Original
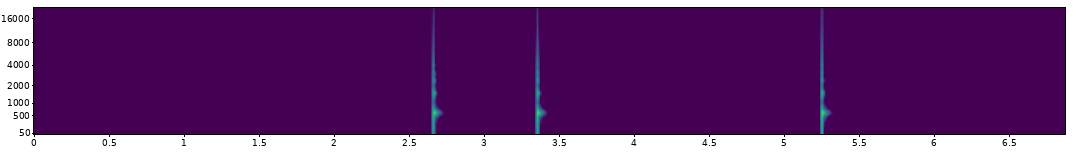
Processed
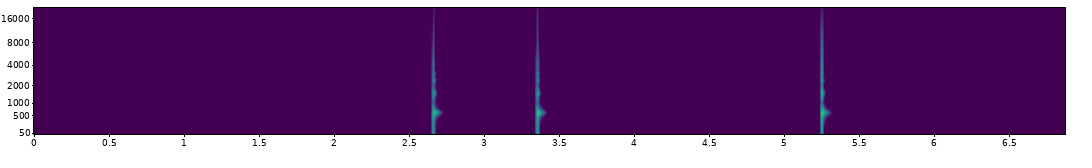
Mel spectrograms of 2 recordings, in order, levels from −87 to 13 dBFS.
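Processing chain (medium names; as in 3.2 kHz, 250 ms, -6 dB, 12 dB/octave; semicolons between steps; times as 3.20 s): 3.37–5.26 s: peaking EQ 6.1 kHz +10.5 dB 2.9 oct; trim -3.5 dB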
